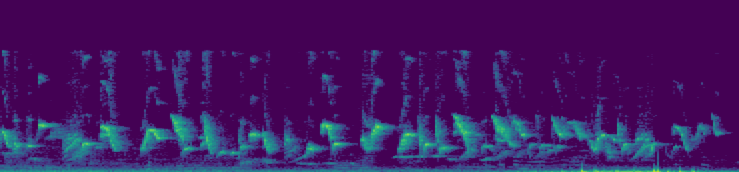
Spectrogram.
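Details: Blackthroat in full, energetic song, pouring out fast chirps, sharp slurred whistles and short trills with a few longer drawn notes, above a low background hum and some thumping near the end.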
